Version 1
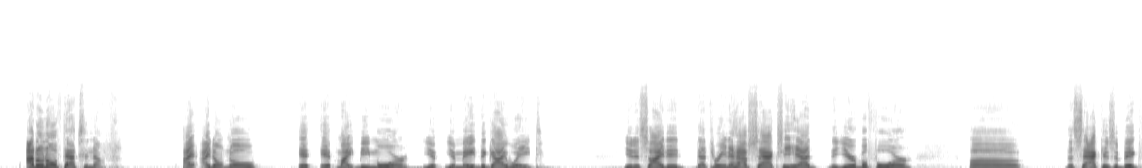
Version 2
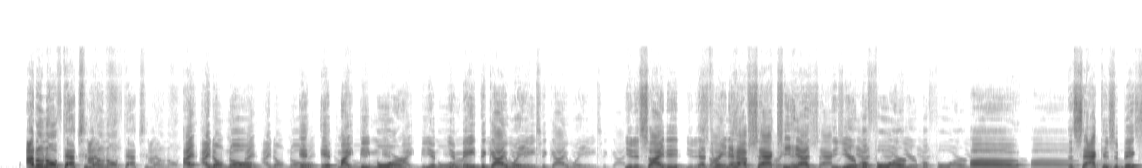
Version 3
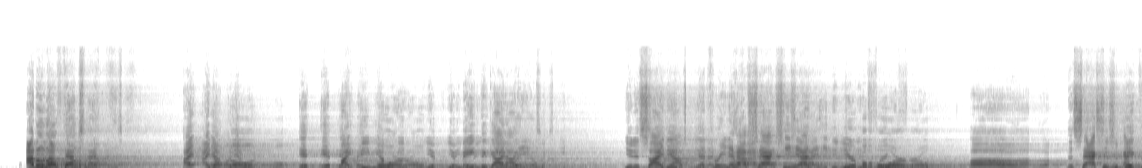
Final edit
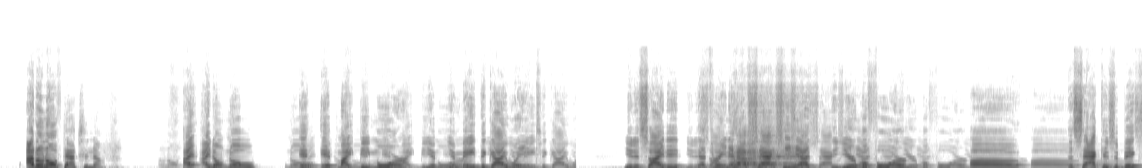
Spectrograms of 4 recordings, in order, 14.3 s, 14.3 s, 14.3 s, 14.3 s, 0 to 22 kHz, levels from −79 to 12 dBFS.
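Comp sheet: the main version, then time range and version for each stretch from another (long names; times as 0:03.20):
2
0:00.72–0:02.05: punch in from 1, crossfade 0.16 s
0:03.00–0:03.56: punch in from 1
0:07.19–0:07.84: punch in from 1
0:09.17–0:10.03: punch in from 3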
